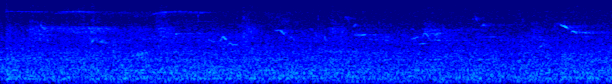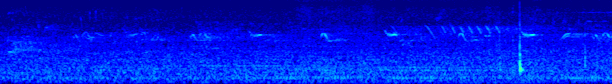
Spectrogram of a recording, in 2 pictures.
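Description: Faint outdoor ambience: small birds chirping now and then over a steady low hiss, with a single sharp click near the end.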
